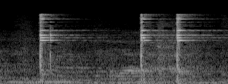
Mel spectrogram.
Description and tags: metal hitting metal tube
the sound of me hitting a long, cylindrical bell-like metal structure with a piece of metal tubing. recorded by a SONY Linear PCM recorder, alternately placed right beside the bell, then underneath (almost inside) it.
metal, ring, tube, ai09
